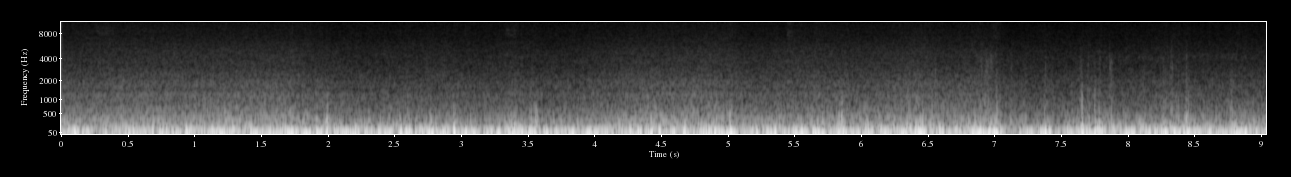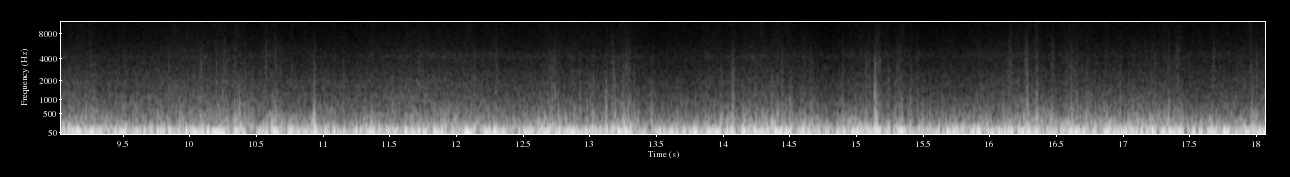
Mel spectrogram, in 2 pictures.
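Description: Wind buffeting the microphone of a camera on a moving vehicle, over the steady low rumble of the vehicle and its tyres on the road. A faint engine tone is heard in the first couple of seconds, and there are a few light clicks from the road surface.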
